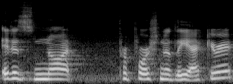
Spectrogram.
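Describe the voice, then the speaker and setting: A high-pitched woman's voice, animated in tone, amid noticeable background noise. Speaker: artist and video creator. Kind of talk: casual chat. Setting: voiceover recorded over video.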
